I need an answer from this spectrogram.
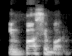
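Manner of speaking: Impossible ending in a dark -bol; English word demo. Shown as a demonstration. Teacher models the word for students. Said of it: "la L E se va a convertir en ol".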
